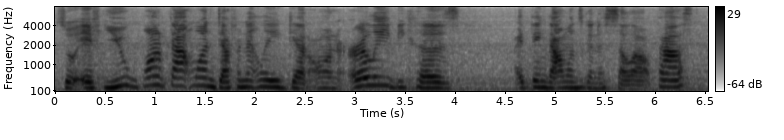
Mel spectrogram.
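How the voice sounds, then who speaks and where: A woman in her forties chats to camera about her week, rambling and thinking aloud with plenty of fillers. Her voice sits at a middle pitch for a woman. A faint hiss of noise sits under the recording. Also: expressive, normal speed, fairly bright tone, poor audio. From Hawaii. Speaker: home fragrance vlogger. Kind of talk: casual chat to camera. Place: small room at home, indoors.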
